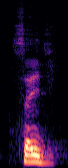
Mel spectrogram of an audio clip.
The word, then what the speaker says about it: Saeidi: Delrue je suis journaliste pour infoscope euh Saidi je prononce bien Saidi Saidi Saidi Saidi donc bonjour on peut se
